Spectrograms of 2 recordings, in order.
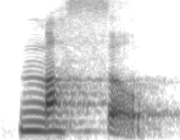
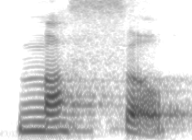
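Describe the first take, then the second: Both takes have the same delivery.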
